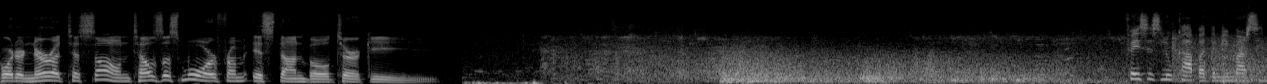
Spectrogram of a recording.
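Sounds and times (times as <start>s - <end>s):
speech: 0.0s - 4.4s, 11.3s - 12.6s
thunder rumbling under dark clouds at a soccer stadium: 4.6s - 12.6s
broad wind-like roar and hiss: 4.7s - 11.3s.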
